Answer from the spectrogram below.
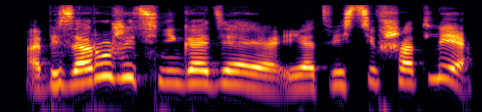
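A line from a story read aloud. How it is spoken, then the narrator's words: Barked command. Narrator (Russian): начальник патруля гаркнул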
